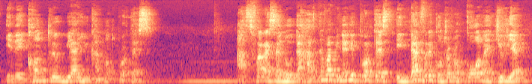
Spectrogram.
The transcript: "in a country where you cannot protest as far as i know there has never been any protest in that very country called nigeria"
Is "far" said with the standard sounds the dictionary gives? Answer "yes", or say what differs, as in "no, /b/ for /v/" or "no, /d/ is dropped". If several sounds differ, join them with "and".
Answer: yes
